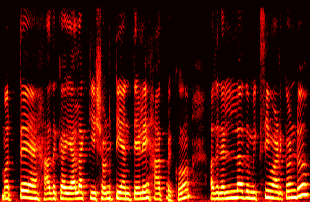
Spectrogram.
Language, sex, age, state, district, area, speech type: Kannada, female, 45-60, Karnataka, Vijayanagara, rural, spontaneous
